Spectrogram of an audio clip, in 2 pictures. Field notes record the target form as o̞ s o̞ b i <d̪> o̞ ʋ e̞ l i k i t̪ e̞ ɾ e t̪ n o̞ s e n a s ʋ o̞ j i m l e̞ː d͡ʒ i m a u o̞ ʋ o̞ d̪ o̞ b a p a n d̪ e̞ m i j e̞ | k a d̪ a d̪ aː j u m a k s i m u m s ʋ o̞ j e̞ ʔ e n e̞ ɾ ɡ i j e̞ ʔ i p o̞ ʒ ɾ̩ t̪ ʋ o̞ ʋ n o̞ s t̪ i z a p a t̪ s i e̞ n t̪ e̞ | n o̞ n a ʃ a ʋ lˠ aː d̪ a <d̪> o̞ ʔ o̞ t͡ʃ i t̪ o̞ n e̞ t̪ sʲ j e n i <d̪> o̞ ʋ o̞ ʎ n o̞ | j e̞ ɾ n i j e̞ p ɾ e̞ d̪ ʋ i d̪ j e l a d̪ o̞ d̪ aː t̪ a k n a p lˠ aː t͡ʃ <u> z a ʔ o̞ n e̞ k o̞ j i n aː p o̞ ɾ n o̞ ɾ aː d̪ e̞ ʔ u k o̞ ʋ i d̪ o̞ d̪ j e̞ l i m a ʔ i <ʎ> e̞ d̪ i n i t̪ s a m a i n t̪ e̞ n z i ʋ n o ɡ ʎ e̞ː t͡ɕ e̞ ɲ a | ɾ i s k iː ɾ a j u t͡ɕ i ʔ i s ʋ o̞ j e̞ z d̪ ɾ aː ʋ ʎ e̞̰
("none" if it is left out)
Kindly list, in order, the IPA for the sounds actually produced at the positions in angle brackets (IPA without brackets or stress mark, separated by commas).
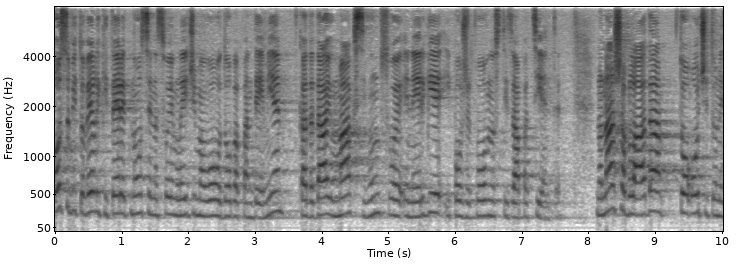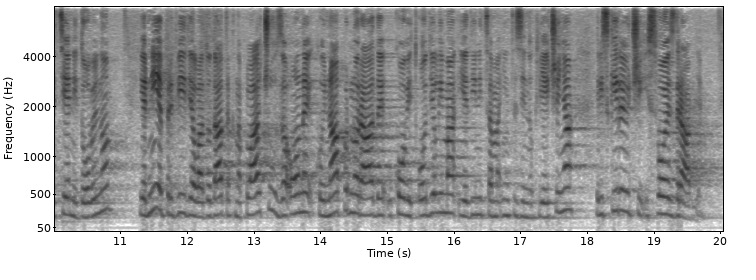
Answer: t̪, t̪, d̪, u, j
